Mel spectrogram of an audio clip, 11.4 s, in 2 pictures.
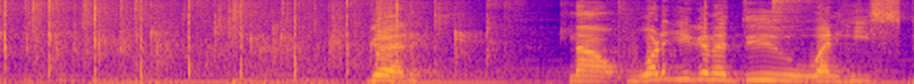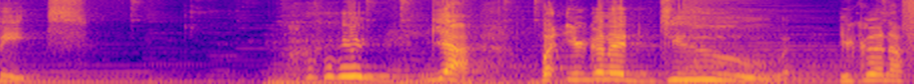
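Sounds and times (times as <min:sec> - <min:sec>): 
sparse hand claps: 0:00.0 - 0:04.1
speech: 0:02.3 - 0:02.8, 0:03.6 - 0:06.1, 0:07.6 - 0:11.4.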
